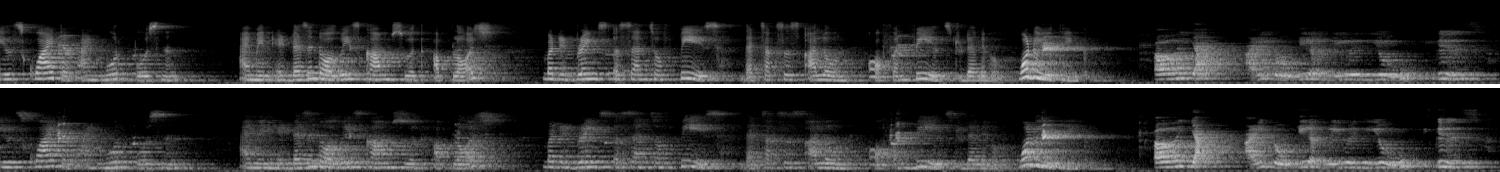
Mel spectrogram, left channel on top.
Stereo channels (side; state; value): both; normal; correlation 0.07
